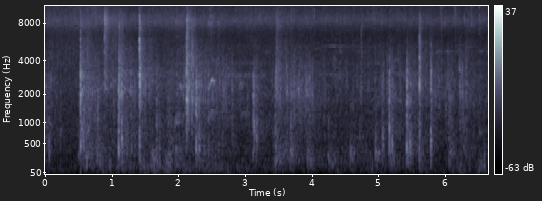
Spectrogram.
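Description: Neighborhood fireworks and firecrackers going off: many sharp pops and bangs at uneven intervals, some much louder than others.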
